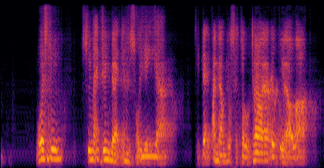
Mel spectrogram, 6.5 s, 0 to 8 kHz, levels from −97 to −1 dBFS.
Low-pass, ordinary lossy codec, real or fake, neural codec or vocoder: 7.2 kHz; none; fake; codec, 16 kHz, 0.5 kbps, FreqCodec, smaller model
